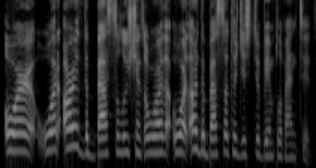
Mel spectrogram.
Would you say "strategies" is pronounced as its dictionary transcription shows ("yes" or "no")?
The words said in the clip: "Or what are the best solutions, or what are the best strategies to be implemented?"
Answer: no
